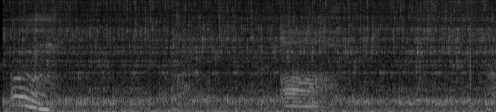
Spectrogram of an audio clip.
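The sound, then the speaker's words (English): A person peeing, a faint steady stream of liquid trickling and splashing that runs the whole time, with brief vocal noises near the start and middle. “Boy, that was some good peeing.”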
